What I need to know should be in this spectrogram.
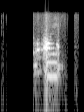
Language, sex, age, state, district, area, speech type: Malayalam, female, 30-45, Kerala, Thiruvananthapuram, rural, conversation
